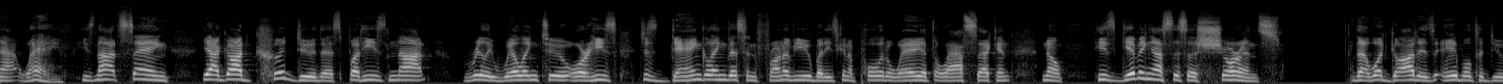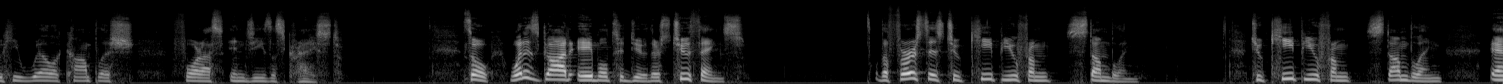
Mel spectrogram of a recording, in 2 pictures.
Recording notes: At Springbrook Church in Antigo, WI.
